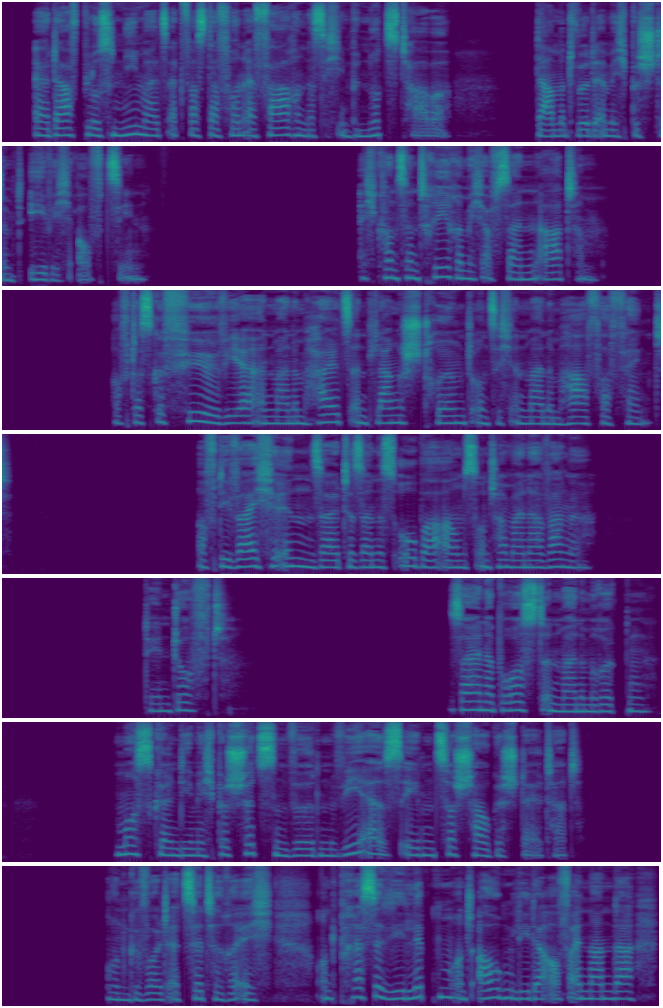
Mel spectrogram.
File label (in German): Hoerbuch; Die Stille der Zeit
